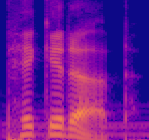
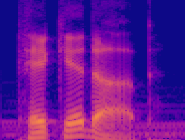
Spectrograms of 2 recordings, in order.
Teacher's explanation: The final K in pick connects to the vowel at the beginning of it. Then the final T in it connects to the vowel at the beginning of up.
